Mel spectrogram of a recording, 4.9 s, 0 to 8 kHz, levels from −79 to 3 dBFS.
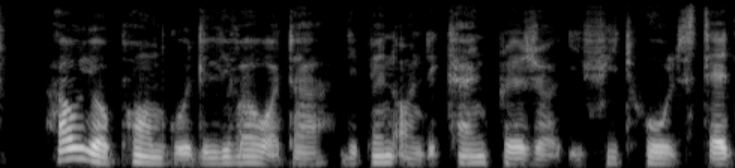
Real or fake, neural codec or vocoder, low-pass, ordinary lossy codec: fake; vocoder, 22.05 kHz, 80 mel bands, WaveNeXt; 7.2 kHz; none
